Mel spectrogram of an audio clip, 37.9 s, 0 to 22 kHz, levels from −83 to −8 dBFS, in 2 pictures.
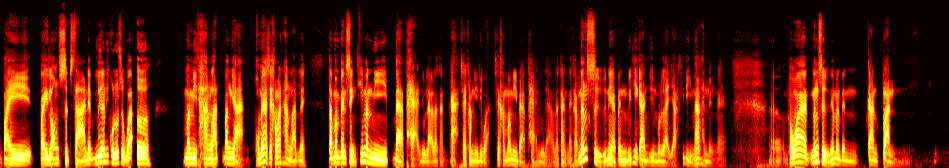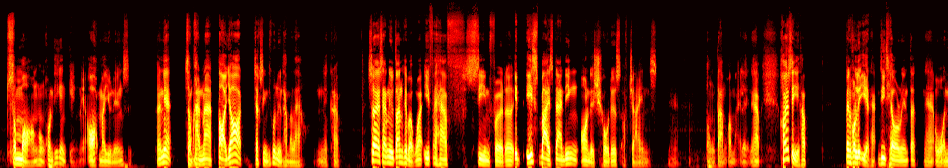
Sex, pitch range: male, 85-125 Hz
